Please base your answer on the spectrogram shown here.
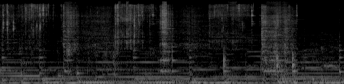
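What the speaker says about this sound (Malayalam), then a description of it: "മുളക് ചേർത്തതിന് ശേഷം ഞാൻ ചെറുതായിട്ട് ചൂടാക്കിയതേ ഉള്ളൂ" Kashmiri chilli powder and masala spices sizzle gently in a hot pan as they are stirred for beef vindaloo, a soft crackling hiss with light scraping of the spoon and no voices.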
